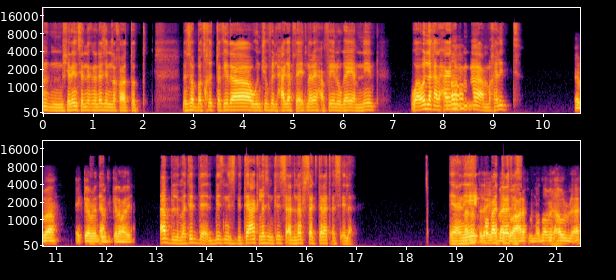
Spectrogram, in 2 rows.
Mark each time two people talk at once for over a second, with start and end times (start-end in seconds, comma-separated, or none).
19.1-20.4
